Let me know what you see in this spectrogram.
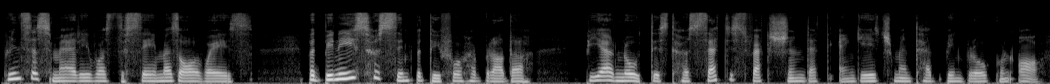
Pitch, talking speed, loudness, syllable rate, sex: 165 Hz, 145 wpm, -20 LUFS, 4.5 syllables/s, female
